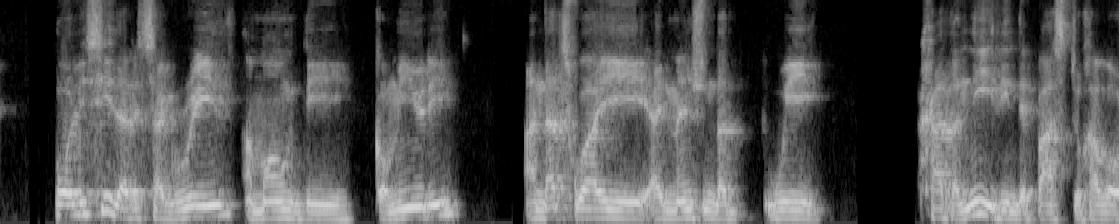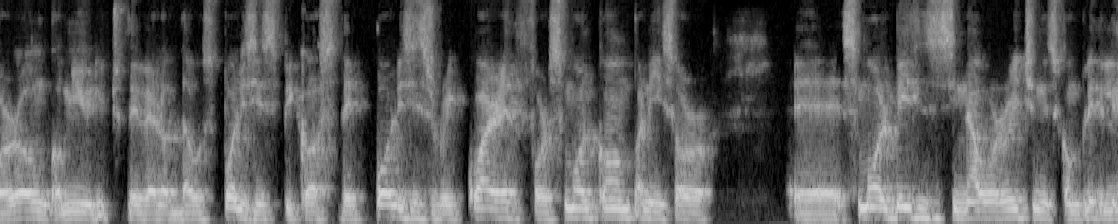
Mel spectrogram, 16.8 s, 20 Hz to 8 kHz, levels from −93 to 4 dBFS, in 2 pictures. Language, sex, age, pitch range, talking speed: English, male, 30-49, 100-140 Hz, 160 wpm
